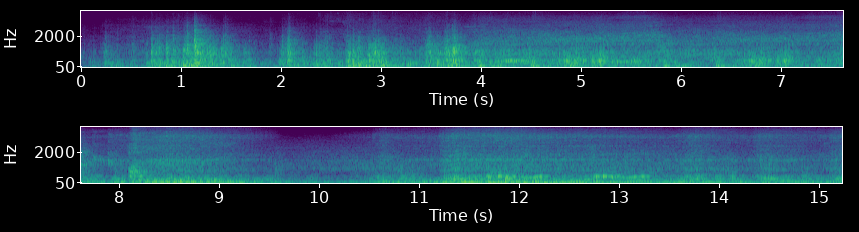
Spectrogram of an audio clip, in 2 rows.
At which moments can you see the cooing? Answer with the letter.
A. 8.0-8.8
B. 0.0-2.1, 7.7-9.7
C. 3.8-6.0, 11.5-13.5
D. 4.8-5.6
C.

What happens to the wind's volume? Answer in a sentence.
The loudness of the wind goes down.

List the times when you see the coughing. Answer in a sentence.
You can hear the coughing from 8.0 to 8.8 s.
